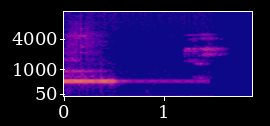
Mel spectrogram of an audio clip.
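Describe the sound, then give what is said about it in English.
A ringback tone on a phone call to a McDonald's restaurant in Mobile, Alabama: one steady electronic tone that starts loud, drops to a quieter hum, then stops after about a second and a half, leaving silence with no answer. “They might not even have a phone plugged in.”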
